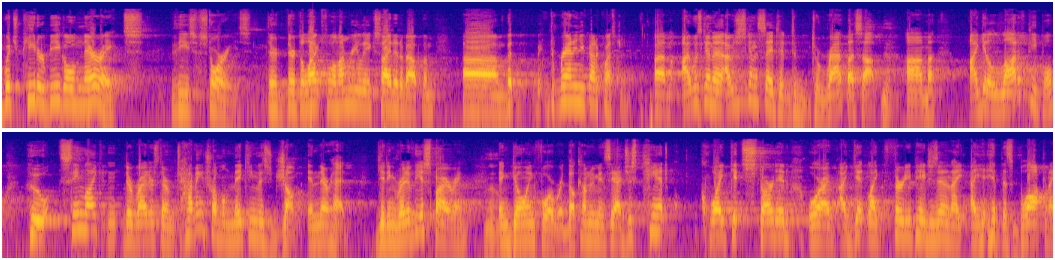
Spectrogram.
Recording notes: recorded live at Westercon 67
